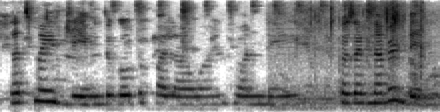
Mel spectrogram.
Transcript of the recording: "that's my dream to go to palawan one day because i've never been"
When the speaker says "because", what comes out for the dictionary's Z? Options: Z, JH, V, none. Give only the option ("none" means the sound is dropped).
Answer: Z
